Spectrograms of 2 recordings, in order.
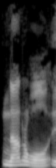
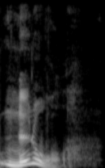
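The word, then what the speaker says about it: Ngunnawal: Jackie says Nunawal is pronounced Noonawal.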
